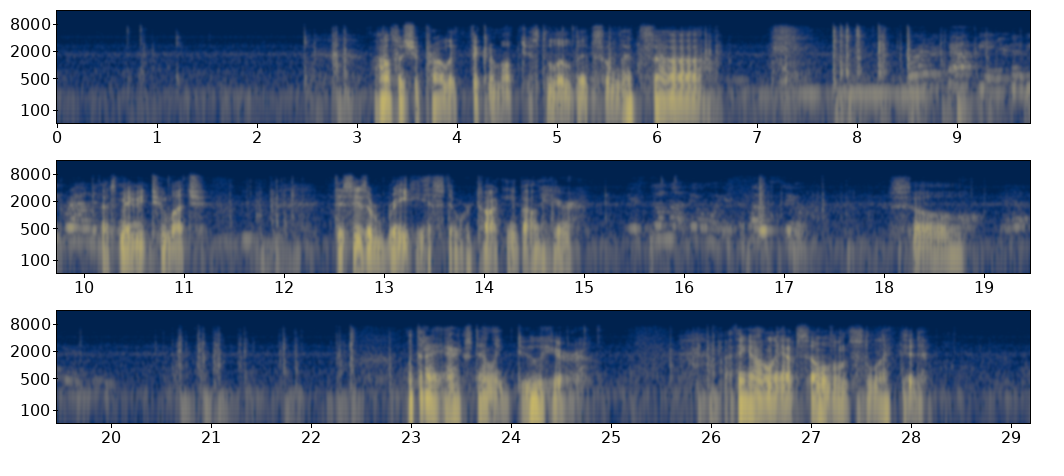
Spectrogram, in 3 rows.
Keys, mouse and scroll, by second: 0.7 click, 1.2 middle click, 1.6 middle click, 2.8 Tab, 3.3 Tab, 5.0 click, 6.4 KP_Decimal, 6.5 KP_1, 7.8 BackSpace, 8.0 BackSpace, 8.5 KP_1, 8.8 Tab, 9.0 KP_1, 9.3 Tab, 11.0 click, 11.8 KP_Decimal, 11.9 KP_5, 12.2 Tab, 14.0 Tab, 14.6 a, 15.8 click, 20.7 KP_1, 20.9 Tab, 21.1 KP_1, 21.7 Tab, 22.3 KP_Enter, 23.5 scroll down 1, 24.7 click, 25.9 KP_Decimal, 26.0 KP_5, 26.3 Tab, 26.6 KP_Decimal, 26.7 KP_5, 27.5 KP_Enter, 28.4 scroll down 1.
